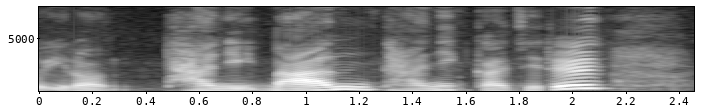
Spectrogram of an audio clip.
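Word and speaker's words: 万: 약간 일본식으로 발음해 주시면 되는데요. 자, 그런데 여러분께서 보시면은 얘는 그냥 만이 아니라 앞에 이치라는 게 붙었어요. 네, 그렇습니다. 자, 만 같은 경우는요. 1만을 얘기할 때는 꼭 이치라는 꼭 숫자를 넣어 주셔서 발음을 해 주셔야지만 올바른 읽기가 되는데요.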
